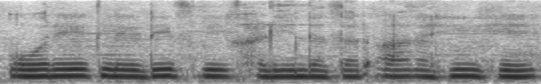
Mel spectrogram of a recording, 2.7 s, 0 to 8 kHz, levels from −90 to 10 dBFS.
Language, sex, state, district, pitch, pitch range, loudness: Hindi, female, Madhya Pradesh, Bhopal, 190 Hz, 185-195 Hz, -14 LUFS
